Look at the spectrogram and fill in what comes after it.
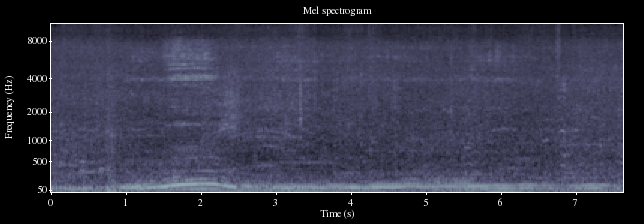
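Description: A car engine's low rumble, rising and falling in pitch as it revs about two seconds in, then running steadily as the car pulls away up the street.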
